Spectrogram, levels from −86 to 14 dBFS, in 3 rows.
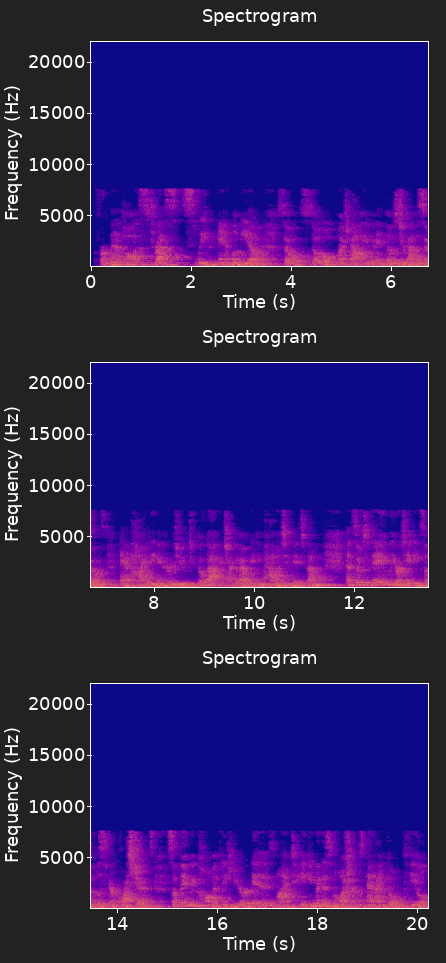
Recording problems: off-mic speech; far
garbled, watery; badly; nothing above 7.5 kHz
room echo; noticeable; dies away in 1.1 s

